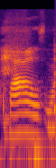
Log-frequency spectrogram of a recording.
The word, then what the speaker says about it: balsam: But you said Boslam. Because that's how it's spelled. – Dyslexic. – Balsam. – No, it's balsam. – Balsam. – Okay, you mixed up the L and the S and said Boslam.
